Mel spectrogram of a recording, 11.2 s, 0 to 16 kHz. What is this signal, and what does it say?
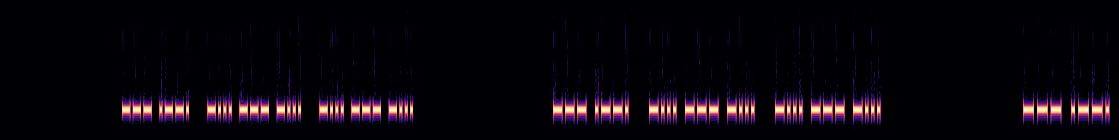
Morse code, heard as a keyed tone, about 38 wpm, 700 Hz. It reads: OP BOB BOB OP BOB BOB OP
